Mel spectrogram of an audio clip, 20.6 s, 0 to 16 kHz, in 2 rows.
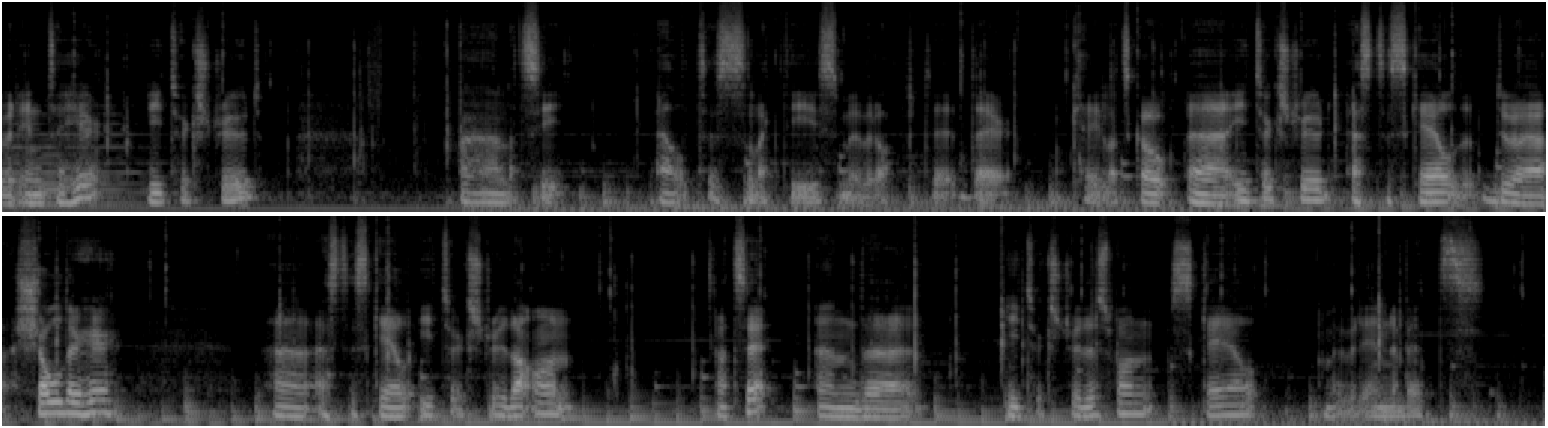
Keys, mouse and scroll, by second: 0.7 e, 2.0 middle click, 2.9 KP_3, 4.2 l, 5.4 click, 6.5 middle click, 7.1 click, 7.4 middle click, 8.1 e, 8.8 s, 10.1 click, 10.6 e, 12.1 s, 12.8 e, 14.5 middle click, 15.2 click, 15.6 middle click, 16.9 e, 17.5 s, 18.7 click, 19.4 e, 20.4 click.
